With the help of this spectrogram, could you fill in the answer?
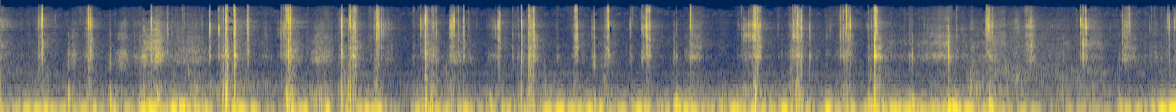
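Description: Fingernails tap quickly on the skin of a whole, solid red-yellow apple held close to the mic. The result is a fast, uneven run of short, dry clicks with bright crisp tops and soft low thuds underneath, with almost no ring after each tap.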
